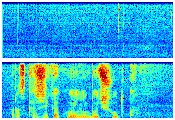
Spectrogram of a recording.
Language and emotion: Russian, neutral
